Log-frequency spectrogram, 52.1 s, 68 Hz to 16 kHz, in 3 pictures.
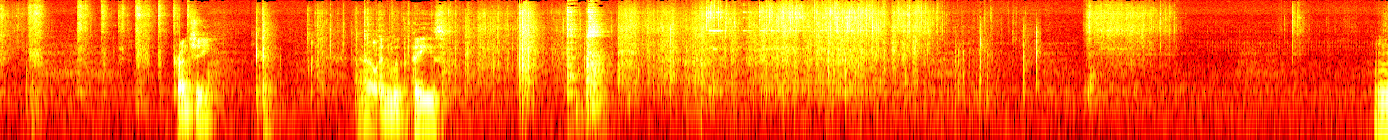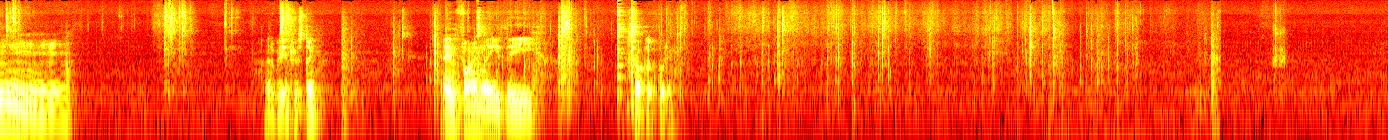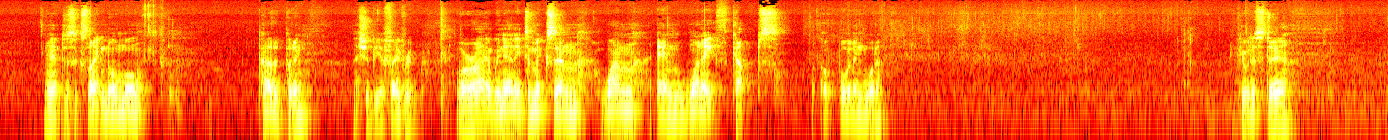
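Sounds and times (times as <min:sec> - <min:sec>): plastic pouch crinkling: 0:03.8 - 0:13.0, 0:22.6 - 0:31.9
dry peas rattling into a bowl: 0:05.4 - 0:12.9, 0:13.6 - 0:14.8, 0:19.3 - 0:21.0
powder pouring into bowl: 0:07.9 - 0:12.5, 0:45.7 - 0:49.7.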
